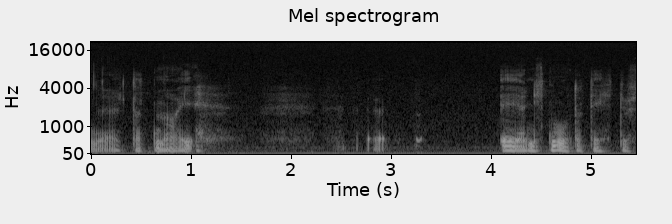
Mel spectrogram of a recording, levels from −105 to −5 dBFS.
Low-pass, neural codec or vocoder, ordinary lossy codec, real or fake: none; none; none; real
